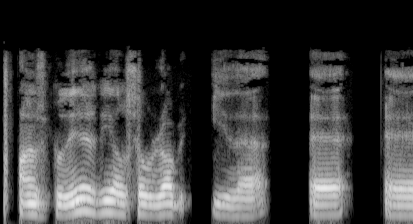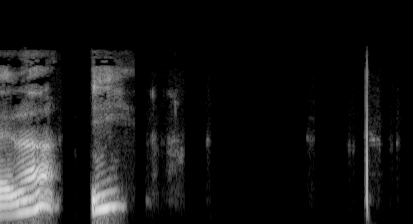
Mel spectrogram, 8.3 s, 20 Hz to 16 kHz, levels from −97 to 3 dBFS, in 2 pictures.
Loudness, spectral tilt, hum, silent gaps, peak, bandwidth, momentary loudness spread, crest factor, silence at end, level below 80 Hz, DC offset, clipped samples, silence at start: -16 LUFS; -7 dB/octave; none; 1.92-2.11 s, 2.72-3.09 s, 3.54-3.80 s, 4.77-5.02 s; -2 dBFS; 7.6 kHz; 16 LU; 16 dB; 2.9 s; -60 dBFS; under 0.1%; under 0.1%; 0.05 s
